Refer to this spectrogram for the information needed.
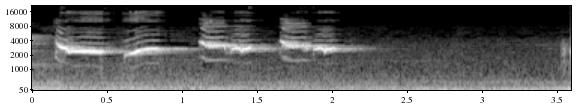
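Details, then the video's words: Wambi bird gives three loud, slurred whistles that fall and then level off, followed by a pause of near quiet and the start of another note at the end. "BURUNG WAMBI GACOR"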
